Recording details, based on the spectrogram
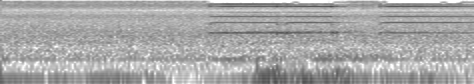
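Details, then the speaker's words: Multimeter set to the ohm/continuity range with the probes touched together: a steady high-pitched beep starts partway in, drops out briefly, then resumes, confirming the probes are good. "ये देखो beep की आवाज सुनाई दे रही है। तो इसका मतलब है कि प्रोब हमारा सही है"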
